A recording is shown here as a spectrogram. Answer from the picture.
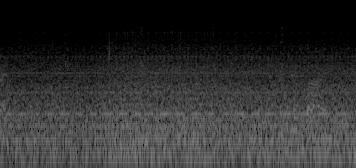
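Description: Steady, fairly quiet background noise with a faint steady hum running through it; no distinct event stands out.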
